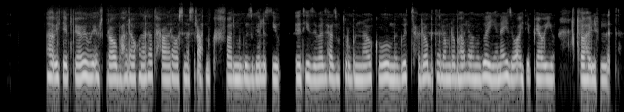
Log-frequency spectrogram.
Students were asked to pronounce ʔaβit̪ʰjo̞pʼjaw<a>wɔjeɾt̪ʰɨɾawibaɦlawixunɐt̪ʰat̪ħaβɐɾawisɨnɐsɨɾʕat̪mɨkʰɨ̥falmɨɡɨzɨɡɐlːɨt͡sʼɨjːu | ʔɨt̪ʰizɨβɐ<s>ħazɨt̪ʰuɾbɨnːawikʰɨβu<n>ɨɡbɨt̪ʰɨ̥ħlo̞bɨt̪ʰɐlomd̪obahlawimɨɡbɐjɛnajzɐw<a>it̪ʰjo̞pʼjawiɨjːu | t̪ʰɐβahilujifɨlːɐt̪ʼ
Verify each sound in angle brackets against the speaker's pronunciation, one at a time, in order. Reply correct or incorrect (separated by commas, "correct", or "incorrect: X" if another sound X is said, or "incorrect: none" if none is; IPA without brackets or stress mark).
incorrect: i, incorrect: z, incorrect: m, correct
